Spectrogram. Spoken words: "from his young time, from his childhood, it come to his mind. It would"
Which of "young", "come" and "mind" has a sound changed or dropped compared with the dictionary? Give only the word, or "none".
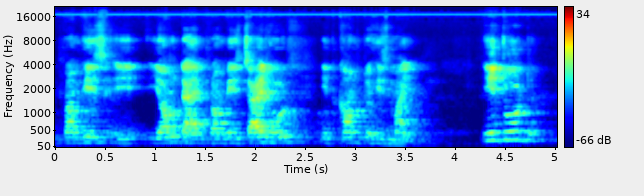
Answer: mind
